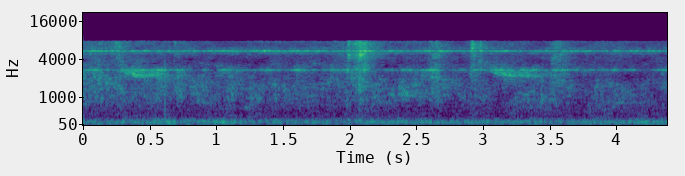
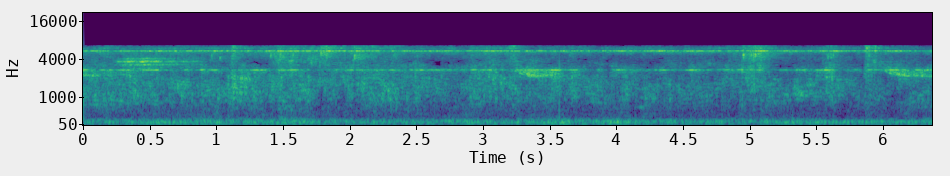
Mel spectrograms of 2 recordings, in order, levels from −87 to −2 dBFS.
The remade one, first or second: first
